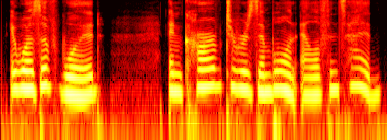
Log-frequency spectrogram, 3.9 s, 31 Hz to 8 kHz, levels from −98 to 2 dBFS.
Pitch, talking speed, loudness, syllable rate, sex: 220 Hz, 170 wpm, -17 LUFS, 5.4 syllables/s, female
